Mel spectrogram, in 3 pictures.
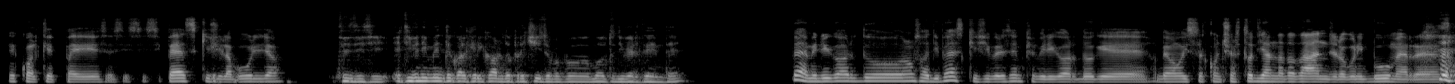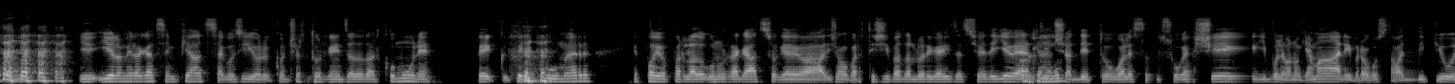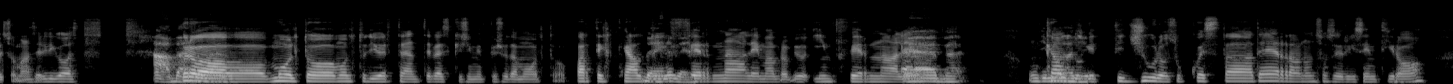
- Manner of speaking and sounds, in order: other background noise; "Sì" said as "Tì"; "proprio" said as "propo"; laugh; in English: "boomer"; chuckle; in English: "boomer"; in French: "cachet"; teeth sucking; stressed: "infernale"; "proprio" said as "propio"; stressed: "infernale"
- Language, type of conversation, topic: Italian, unstructured, Qual è il ricordo più divertente che hai di un viaggio?
- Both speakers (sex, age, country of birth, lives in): male, 18-19, Italy, Italy; male, 25-29, Italy, Italy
